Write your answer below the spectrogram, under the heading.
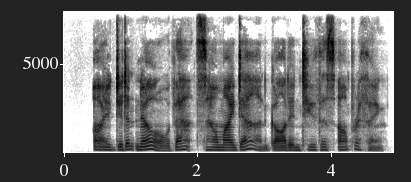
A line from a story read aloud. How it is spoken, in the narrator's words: she murmured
